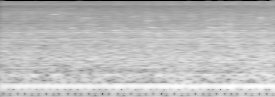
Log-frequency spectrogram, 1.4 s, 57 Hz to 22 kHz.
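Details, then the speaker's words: 1998 Ford Ranger, after replacing one fuel injector that caused a rough idle: deep, even hum at constant speed, no misses or roughness; sounds really good through the pipe, may still need a little fine tuning. "and sounds like it's going to make a good one now that we got the injector changed. It's sounding really good throughout the pipe."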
